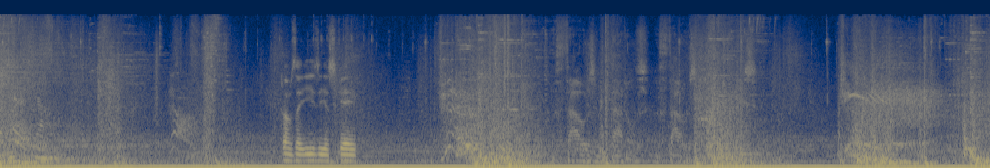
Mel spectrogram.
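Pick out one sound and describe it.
Game spell effects whoosh and clash during a fight.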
